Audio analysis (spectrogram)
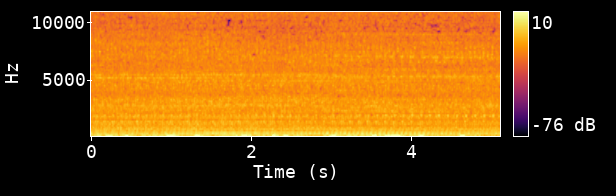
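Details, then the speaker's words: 2007 first-gen Toyota Vios petrol engine, recorded in the engine bay: ticks over smoothly at a low steady idle with no knocks, rattles or squeals; healthy. "Tahimik na yung engine niya ngayon, tatahimik na."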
